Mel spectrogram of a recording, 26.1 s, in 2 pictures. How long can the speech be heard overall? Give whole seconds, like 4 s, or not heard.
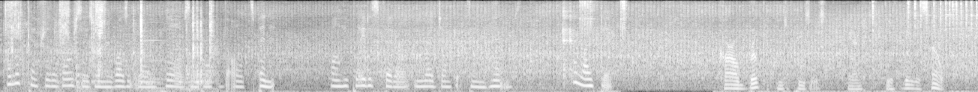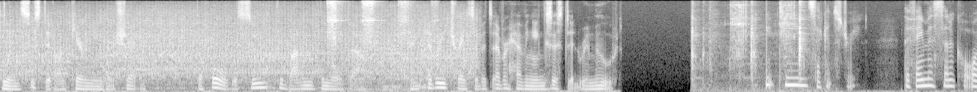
22 s.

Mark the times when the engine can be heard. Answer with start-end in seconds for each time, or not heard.
0.0-19.5.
